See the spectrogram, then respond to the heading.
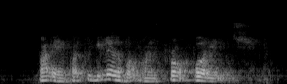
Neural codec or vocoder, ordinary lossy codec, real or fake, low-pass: codec, 16 kHz, 4.8 kbps, FACodec; none; fake; 7.2 kHz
